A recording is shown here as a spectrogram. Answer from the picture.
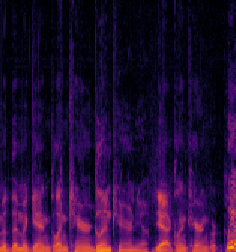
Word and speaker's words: Glencairn: Glencairn, yeah.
